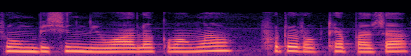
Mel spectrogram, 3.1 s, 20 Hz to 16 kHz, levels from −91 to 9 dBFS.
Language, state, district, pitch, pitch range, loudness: Kokborok, Tripura, Dhalai, 235 Hz, 230-250 Hz, -14 LUFS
